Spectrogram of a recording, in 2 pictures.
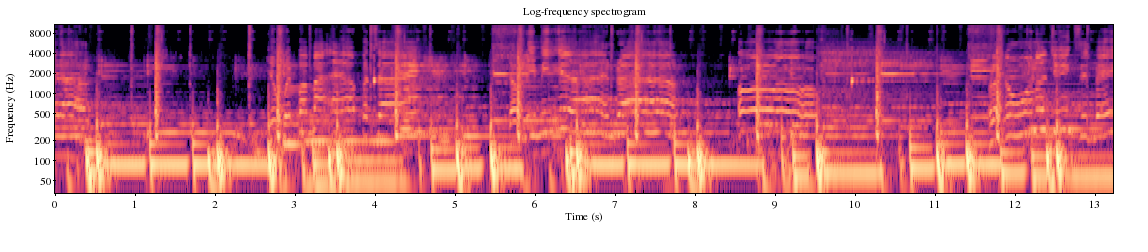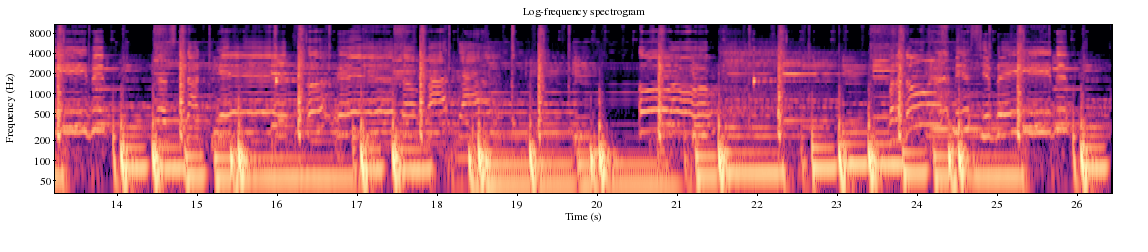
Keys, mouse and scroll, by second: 0.0 space, 1.6 click, 4.1 ctrl+d, 6.1-7.9 drag, 10.6-11.0 alt+scroll up 1, 11.3 click, 14.2 click, 14.6-15.0 scroll down 1, 15.3 ctrl+d, 15.8 click, 18.0 click, 23.5 s, 24.2-26.4 drag.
